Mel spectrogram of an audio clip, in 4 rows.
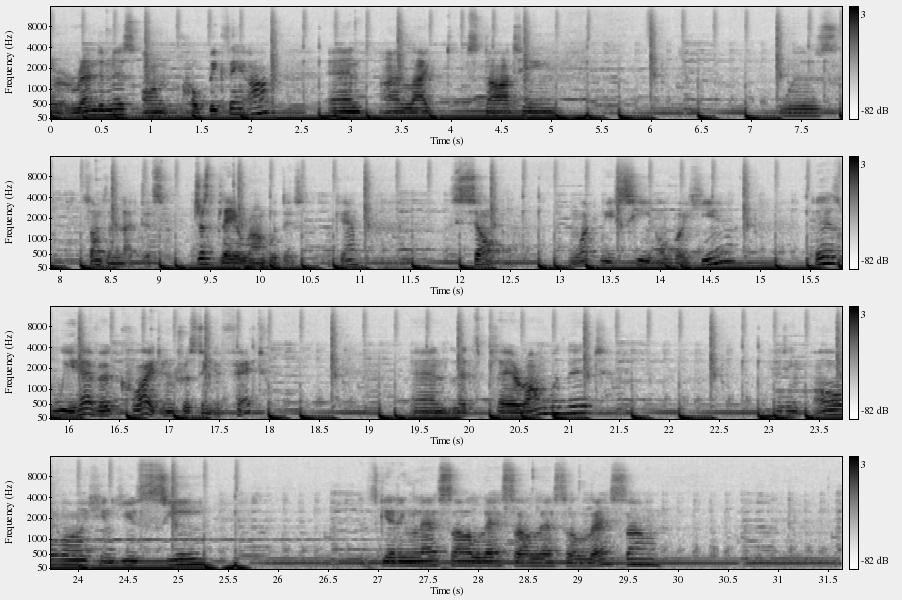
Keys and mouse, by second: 3.1-8.3 drag, 9.8 space, 16.7 click, 17.9-31.6 drag.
